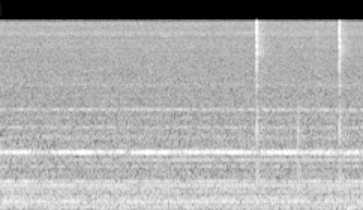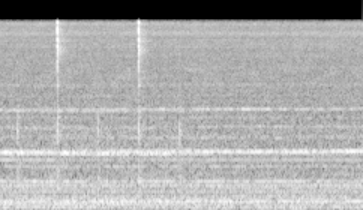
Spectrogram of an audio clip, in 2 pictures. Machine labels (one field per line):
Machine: valve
